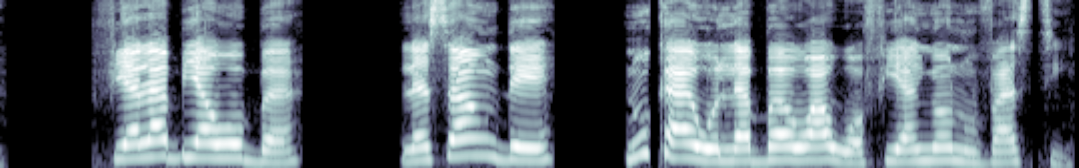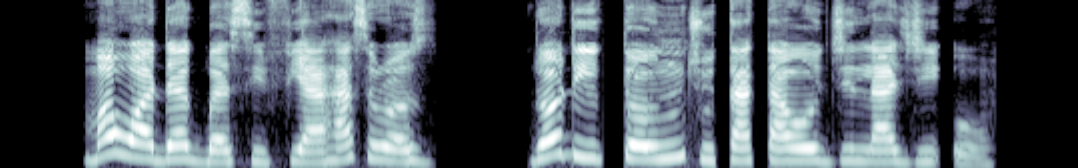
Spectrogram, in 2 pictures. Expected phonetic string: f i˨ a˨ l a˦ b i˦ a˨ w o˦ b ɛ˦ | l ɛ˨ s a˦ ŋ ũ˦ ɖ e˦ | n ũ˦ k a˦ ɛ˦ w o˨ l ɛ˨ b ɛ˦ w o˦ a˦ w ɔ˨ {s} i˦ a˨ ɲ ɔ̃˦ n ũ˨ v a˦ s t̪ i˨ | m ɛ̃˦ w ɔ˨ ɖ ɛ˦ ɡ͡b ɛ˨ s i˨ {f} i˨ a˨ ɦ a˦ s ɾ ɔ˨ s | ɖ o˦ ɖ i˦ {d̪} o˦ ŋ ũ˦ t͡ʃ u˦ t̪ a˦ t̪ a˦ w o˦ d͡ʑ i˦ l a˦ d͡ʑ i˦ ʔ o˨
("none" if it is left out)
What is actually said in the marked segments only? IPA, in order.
f, f, t̪

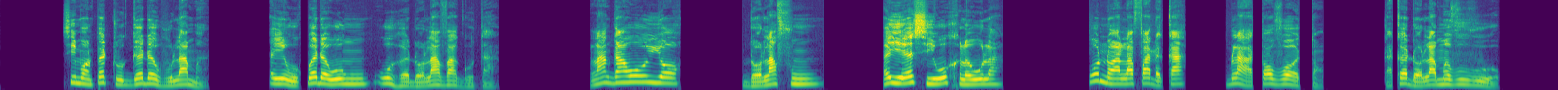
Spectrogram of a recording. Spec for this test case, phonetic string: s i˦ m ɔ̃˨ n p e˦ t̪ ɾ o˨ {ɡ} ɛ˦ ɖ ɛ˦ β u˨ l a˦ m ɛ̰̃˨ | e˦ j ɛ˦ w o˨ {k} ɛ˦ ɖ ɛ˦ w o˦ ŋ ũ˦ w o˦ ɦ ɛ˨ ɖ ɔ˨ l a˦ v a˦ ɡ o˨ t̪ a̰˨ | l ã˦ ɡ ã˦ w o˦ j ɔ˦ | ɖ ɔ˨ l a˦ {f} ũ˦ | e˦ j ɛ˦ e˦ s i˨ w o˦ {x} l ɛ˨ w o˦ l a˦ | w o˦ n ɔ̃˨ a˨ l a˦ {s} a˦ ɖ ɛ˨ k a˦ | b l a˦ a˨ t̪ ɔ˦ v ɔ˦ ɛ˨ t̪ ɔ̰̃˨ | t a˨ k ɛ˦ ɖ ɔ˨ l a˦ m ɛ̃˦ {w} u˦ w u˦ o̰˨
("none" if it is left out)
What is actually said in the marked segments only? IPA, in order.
ɡ, k͡p, f, x, f, v

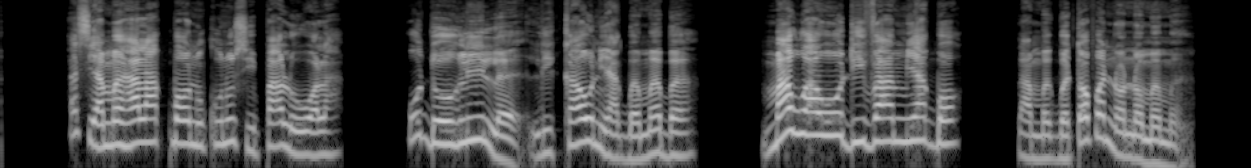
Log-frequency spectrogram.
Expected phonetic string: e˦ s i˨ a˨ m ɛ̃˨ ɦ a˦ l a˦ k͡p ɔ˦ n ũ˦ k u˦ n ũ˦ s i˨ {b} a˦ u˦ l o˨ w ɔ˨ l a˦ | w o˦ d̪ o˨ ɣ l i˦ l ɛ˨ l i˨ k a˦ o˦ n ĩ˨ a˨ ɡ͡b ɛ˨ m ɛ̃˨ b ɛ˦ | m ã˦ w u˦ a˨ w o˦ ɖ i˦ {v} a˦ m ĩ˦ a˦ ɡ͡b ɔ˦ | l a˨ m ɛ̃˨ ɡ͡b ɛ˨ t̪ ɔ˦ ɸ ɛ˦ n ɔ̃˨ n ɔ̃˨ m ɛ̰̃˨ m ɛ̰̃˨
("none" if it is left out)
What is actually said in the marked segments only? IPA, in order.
p, v

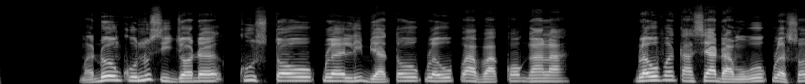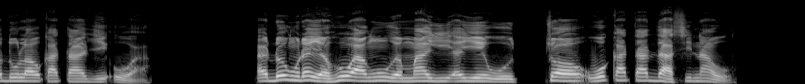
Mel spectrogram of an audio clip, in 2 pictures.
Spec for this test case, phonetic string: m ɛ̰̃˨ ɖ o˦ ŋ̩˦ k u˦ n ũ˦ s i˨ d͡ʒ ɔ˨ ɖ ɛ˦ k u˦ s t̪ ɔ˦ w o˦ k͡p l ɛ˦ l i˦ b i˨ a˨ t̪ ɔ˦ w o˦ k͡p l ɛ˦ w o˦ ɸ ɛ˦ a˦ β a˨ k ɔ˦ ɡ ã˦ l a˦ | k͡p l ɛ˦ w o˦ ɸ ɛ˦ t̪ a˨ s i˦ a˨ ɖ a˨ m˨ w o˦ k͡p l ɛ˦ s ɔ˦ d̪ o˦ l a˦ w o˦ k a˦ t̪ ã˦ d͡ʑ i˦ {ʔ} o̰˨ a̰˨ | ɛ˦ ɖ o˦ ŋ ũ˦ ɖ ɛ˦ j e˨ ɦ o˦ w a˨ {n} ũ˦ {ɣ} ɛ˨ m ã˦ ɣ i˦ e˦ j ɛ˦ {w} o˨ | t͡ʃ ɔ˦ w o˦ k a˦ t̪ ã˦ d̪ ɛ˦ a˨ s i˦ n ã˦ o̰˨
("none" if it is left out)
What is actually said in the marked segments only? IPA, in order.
ʔ, ŋ, ɣ, w

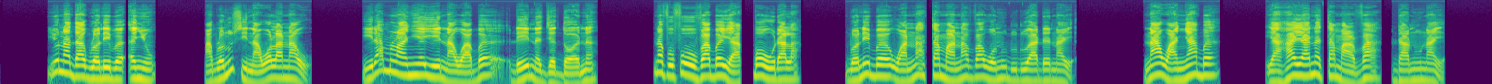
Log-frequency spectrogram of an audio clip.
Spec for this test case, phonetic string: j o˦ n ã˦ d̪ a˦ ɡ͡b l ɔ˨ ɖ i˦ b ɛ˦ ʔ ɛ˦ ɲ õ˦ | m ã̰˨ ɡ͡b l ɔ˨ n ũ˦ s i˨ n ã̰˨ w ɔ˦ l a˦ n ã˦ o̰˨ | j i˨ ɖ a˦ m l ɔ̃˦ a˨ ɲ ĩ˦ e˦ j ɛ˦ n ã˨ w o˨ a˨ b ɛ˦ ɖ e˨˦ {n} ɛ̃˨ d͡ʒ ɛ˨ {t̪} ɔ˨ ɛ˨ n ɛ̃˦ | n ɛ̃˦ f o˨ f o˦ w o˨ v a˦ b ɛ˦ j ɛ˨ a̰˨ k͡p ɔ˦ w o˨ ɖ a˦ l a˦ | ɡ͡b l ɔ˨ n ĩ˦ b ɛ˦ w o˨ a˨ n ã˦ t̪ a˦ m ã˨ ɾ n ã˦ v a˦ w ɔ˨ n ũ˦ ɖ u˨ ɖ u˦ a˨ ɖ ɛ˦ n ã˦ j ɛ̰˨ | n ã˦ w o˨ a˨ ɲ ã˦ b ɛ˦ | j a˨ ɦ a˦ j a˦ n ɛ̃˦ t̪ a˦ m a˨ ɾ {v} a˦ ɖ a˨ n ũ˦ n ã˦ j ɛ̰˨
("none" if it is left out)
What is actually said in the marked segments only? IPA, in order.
n, d̪, v

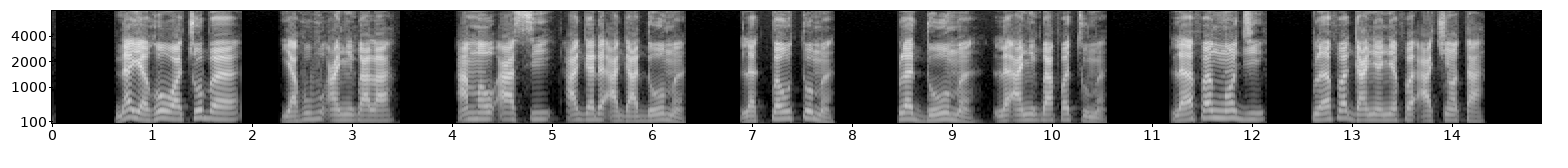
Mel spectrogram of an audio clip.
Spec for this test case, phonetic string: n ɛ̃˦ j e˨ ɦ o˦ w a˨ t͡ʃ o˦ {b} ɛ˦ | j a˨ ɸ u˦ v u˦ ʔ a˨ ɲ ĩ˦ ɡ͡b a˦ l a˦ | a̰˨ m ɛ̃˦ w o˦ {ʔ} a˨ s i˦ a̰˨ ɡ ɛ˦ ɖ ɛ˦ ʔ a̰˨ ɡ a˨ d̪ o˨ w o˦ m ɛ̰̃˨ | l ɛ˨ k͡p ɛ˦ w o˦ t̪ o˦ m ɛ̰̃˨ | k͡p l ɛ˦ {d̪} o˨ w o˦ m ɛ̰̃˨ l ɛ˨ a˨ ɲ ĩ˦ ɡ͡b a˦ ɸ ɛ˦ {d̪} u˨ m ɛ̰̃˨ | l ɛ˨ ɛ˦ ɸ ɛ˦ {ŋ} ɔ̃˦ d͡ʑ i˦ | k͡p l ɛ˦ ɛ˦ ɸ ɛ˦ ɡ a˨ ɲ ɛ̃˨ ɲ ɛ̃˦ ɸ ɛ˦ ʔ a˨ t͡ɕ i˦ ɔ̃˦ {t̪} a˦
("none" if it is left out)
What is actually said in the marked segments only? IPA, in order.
b, ʔ, d̪, t̪, ŋ, t̪

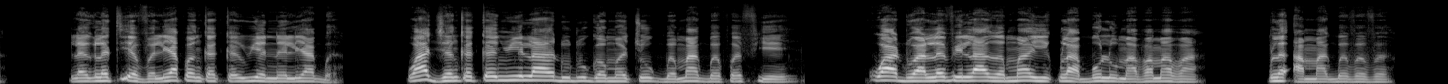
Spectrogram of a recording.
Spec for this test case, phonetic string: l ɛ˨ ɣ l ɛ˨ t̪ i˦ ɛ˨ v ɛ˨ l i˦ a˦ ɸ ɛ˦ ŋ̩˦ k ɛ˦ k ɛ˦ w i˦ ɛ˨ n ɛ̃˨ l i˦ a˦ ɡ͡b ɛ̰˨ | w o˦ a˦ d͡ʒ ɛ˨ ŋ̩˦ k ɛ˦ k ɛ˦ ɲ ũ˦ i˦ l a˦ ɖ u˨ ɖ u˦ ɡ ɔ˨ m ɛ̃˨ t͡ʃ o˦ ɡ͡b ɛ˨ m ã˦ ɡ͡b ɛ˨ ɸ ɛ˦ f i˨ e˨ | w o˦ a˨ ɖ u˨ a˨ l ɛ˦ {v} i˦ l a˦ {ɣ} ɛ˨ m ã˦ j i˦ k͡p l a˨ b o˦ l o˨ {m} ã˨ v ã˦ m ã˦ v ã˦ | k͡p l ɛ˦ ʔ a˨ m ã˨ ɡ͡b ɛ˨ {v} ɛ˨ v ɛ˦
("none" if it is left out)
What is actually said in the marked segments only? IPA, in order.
v, ɣ, m, v

